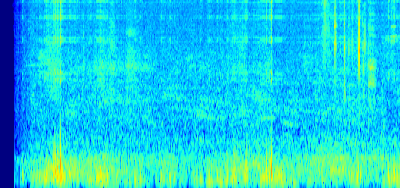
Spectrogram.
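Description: Wind buffeting a phone microphone outdoors: an uneven low rumble that starts suddenly just after the start.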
